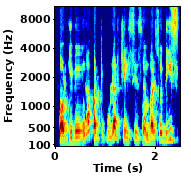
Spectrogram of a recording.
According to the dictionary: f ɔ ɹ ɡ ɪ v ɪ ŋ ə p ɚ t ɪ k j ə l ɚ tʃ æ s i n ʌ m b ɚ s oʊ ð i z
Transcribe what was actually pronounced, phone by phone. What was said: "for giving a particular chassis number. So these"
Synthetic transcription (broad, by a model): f ɔ ɹ ɡ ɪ b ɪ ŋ ə p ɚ t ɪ k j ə l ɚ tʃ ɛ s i n ʌ m b ɚ s oʊ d i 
